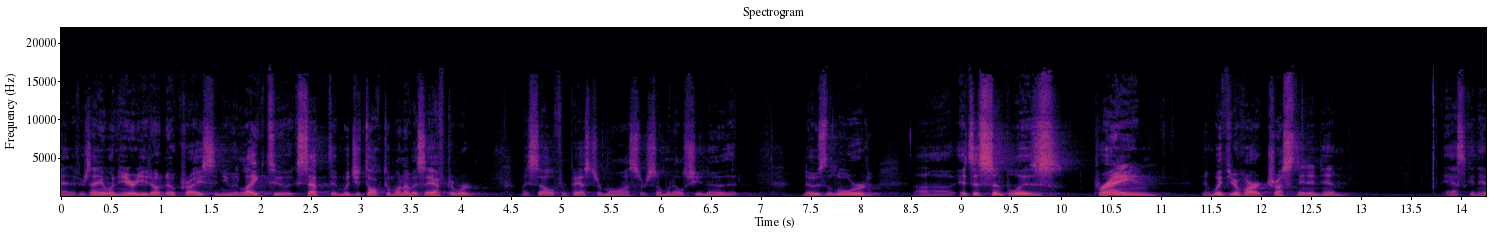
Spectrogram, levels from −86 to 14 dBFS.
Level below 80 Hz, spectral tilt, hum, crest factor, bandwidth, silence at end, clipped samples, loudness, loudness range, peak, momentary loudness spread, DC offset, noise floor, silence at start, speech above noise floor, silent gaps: -80 dBFS; -3.5 dB/octave; none; 22 dB; 17 kHz; 0 s; under 0.1%; -33 LUFS; 8 LU; -14 dBFS; 19 LU; under 0.1%; -68 dBFS; 0 s; 34 dB; none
